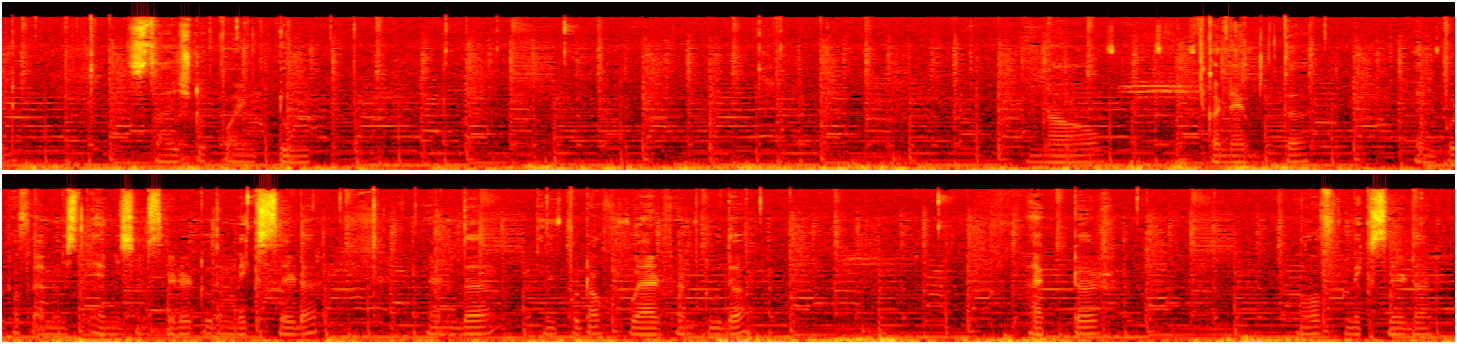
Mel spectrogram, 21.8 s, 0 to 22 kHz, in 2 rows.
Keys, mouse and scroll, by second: 15.2-17.9 drag.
